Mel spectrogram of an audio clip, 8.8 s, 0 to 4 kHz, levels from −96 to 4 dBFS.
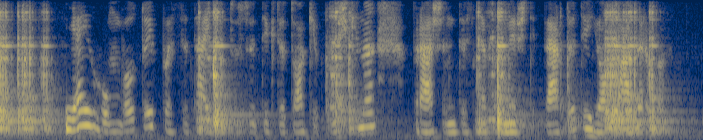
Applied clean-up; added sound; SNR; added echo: none; Thump, thud; 0 dB; reverberation time 0.3 s.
